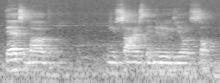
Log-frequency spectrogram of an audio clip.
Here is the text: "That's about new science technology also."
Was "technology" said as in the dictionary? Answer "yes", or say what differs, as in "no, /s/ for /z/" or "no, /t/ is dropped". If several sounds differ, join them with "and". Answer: no, /k/ is dropped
